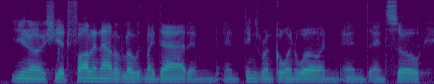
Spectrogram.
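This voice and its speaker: A man with an American accent speaks at a fairly low pitch, with monotone, flat intonation. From Miami and New Jersey, US (Cuban-born). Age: 60s. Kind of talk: testimony. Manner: halting, many fillers.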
